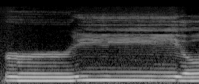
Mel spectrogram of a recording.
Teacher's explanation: an L is a dark L if it comes after the vowel or diphthong in a syllable, like in the word real.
